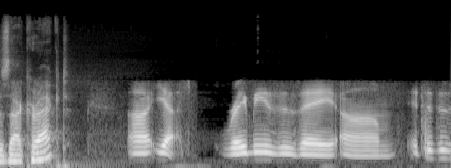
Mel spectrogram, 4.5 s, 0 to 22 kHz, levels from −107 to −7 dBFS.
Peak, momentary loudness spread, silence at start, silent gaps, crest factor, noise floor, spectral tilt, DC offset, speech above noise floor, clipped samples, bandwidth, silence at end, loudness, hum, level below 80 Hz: -6 dBFS; 12 LU; 0 s; none; 18 dB; -55 dBFS; -7.5 dB/octave; under 0.1%; 32 dB; under 0.1%; 14 kHz; 0 s; -24 LUFS; none; -52 dBFS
